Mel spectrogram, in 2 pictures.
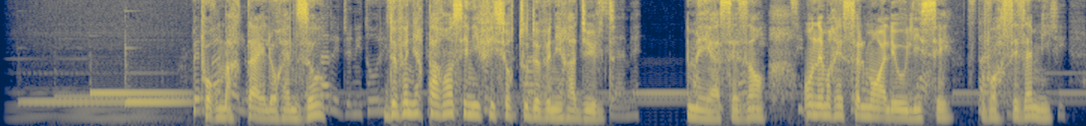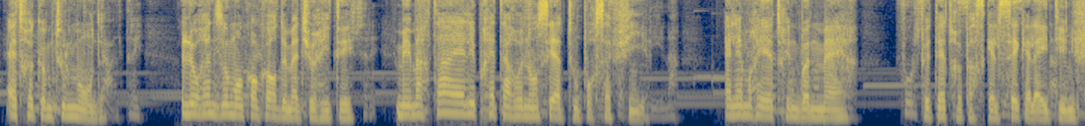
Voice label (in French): NARRATION MAMAN; MAMAN AVANT 16 ANS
